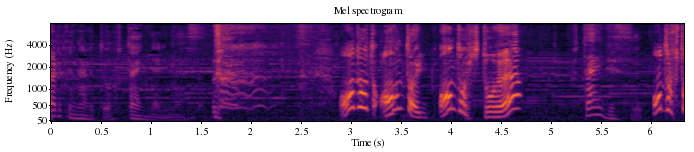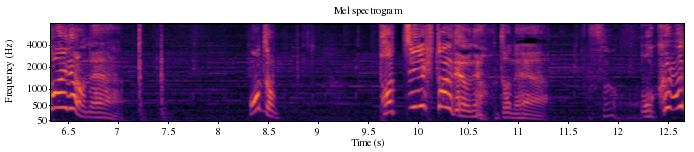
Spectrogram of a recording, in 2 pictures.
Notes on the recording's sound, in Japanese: パーキング収録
